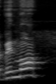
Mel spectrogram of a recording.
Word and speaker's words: Venmo: But say that word you're saying, but spell it. – The Venmo, V-E-N-M-O.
